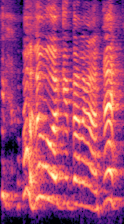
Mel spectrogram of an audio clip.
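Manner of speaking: laughing through the words. Real, not acted. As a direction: giggle out a disbelieving question. Laughing at mom's coffee remark.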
